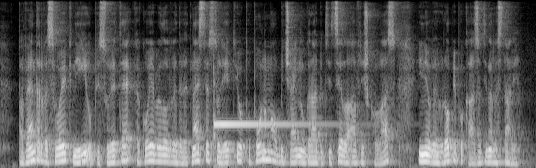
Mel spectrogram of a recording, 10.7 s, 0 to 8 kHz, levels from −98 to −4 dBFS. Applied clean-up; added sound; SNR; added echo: none; Keyboard (musical); 10 dB; none.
